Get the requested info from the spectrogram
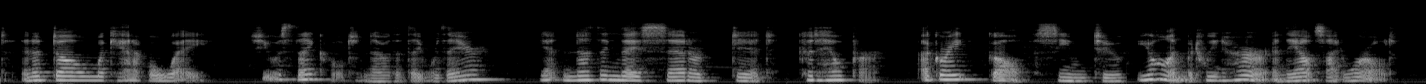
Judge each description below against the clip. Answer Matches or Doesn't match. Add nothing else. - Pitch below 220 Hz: Matches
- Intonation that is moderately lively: Matches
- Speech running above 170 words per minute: Doesn't match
